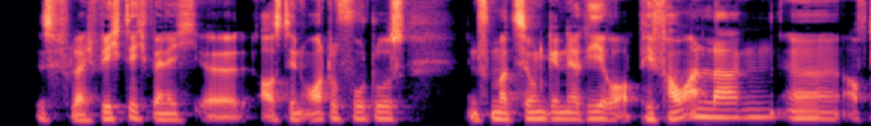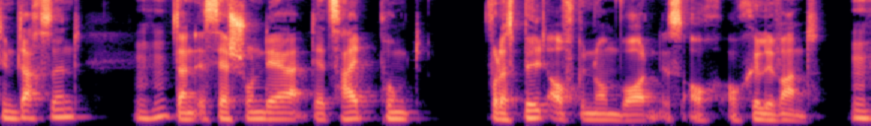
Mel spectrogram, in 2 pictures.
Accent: Germany; ich komme aus der Nähe von Hamburg

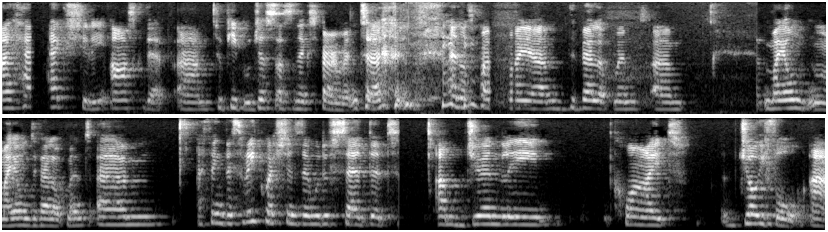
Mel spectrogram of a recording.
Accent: Poland; born there; English is a second language; I was born in Poland, behind the Iron Curtain still, in a family that happened to be on the wrong side of the of the government

